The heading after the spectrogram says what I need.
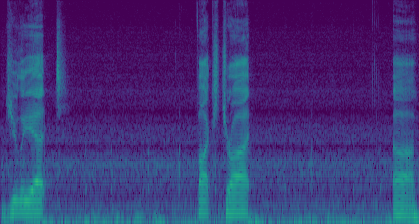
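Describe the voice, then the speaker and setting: A man in casual chat with his viewers while streaming a flight simulator, laid-back and joking, slowing down to spell out codes. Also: a little high, fairly bright tone, a little hiss or hum.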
